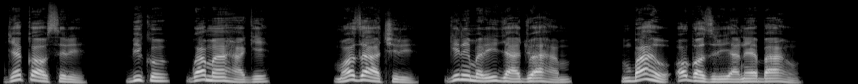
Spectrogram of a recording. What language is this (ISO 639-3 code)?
ibo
